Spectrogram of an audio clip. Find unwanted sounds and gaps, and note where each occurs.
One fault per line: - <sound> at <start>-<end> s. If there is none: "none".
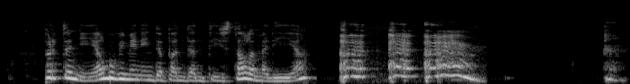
- throat clearing at 3.4-4.9 s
